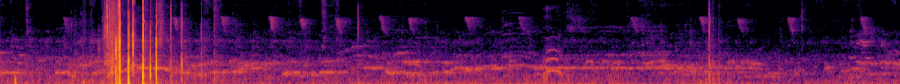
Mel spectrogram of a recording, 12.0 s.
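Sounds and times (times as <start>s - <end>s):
low wavering bird calls: 1.8s - 10.7s.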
